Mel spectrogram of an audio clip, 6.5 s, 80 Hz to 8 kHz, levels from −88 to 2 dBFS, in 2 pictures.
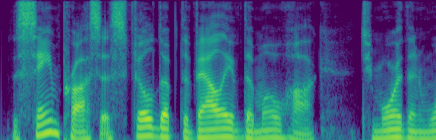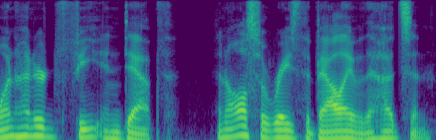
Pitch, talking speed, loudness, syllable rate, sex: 115 Hz, 240 wpm, -18 LUFS, 6.2 syllables/s, male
